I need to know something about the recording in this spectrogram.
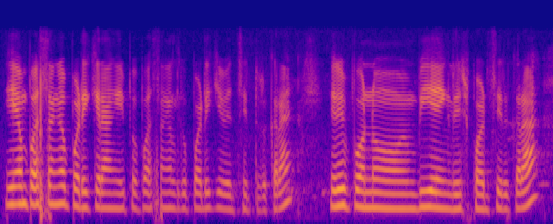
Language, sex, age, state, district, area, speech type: Tamil, female, 45-60, Tamil Nadu, Krishnagiri, rural, spontaneous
